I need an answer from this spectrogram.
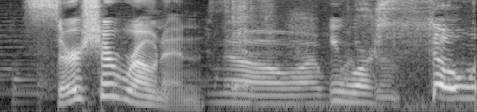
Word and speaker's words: Saoirse: say Saoirse or even Sarah but as explained to Stephen Colbert MS Ronan's given name is pronounced Saoirse like inertia of course approaching it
